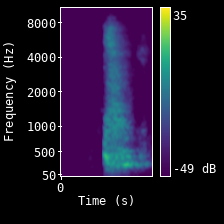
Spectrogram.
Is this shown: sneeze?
yes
